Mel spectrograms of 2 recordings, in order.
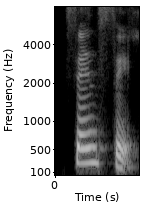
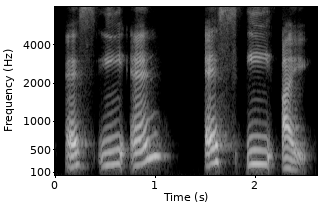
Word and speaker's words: Sensei: I'm still typing that word it's not detached Sensei s e n s e i Sensei it's not uh Sensei or SanSai or nothing it's Sensei very clear s e n s e i Sensei right hanaka Sensei now coming to the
